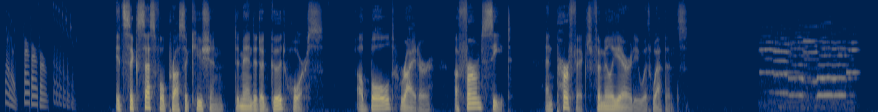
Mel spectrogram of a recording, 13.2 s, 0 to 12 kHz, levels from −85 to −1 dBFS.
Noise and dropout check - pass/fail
fail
